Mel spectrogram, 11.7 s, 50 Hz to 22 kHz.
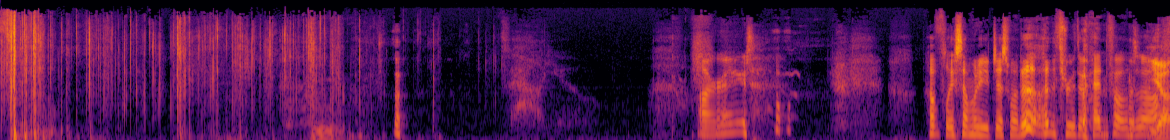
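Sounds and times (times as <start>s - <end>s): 
foil booster pack of trading cards being torn open: 0.0s - 3.9s
speech: 3.1s - 4.1s, 7.0s - 8.0s, 9.3s - 11.6s.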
